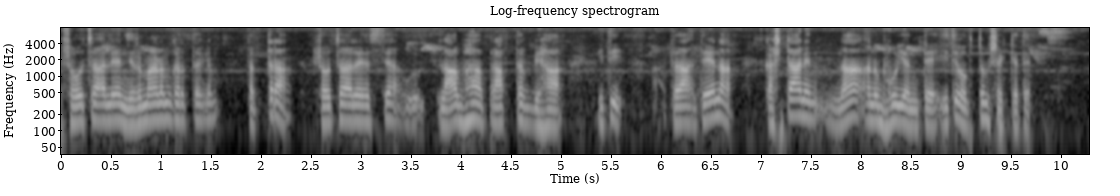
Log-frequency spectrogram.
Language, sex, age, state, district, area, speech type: Sanskrit, male, 18-30, Karnataka, Chikkamagaluru, rural, spontaneous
